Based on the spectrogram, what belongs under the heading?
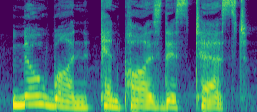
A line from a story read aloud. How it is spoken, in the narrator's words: Mallory growled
